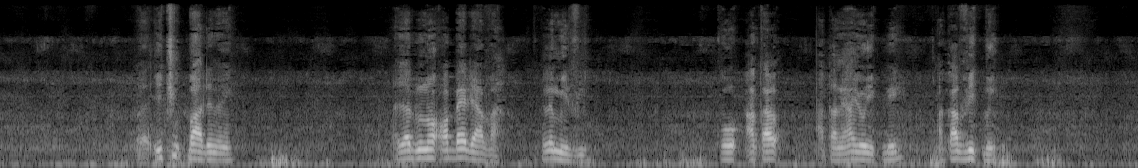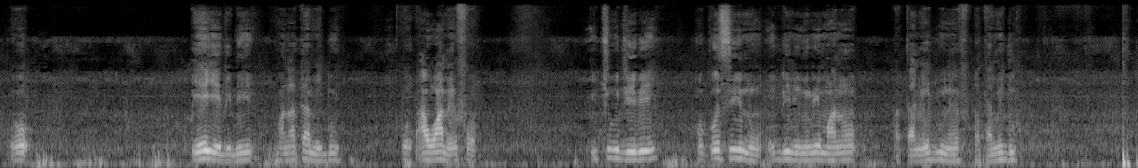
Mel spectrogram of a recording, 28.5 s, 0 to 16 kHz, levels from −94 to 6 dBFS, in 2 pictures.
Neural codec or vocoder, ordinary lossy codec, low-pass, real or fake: codec, 44.1 kHz, 3.4 kbps, Pupu-Codec; AAC, 48 kbps; 14.4 kHz; fake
